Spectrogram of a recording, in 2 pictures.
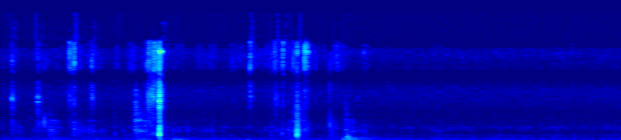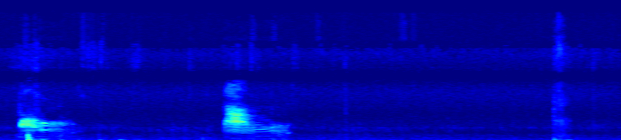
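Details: Former rescue kitten in a cage, reaching through the bars trying to grab a strap, gives short bright meows around six and a half and eight and a half seconds, with faint rustling and handling noises indoors.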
